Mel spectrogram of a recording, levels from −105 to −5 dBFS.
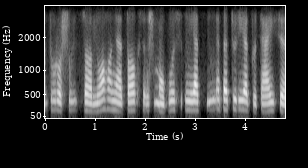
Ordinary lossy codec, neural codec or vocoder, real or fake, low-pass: Opus, 24 kbps; codec, 24 kHz, 0.9 kbps, WavTokenizer, large speech release; fake; 3.6 kHz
